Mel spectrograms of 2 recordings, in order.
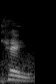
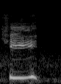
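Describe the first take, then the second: First: The surname rhymes with 'day'. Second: The surname rhymes with 'see'. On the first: The speaker calls it right. "pronounced K" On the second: The speaker calls it wrong. "or Karina Key"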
